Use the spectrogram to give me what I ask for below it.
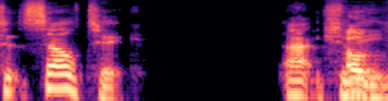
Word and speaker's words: Celtic: it's a K, and there's no way you can pronounce a K as an S.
